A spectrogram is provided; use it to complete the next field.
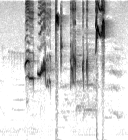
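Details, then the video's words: Song of an orange-headed thrush for training cage birds: warbled whistles followed by sharp, very high clicking notes and short squeaky bursts in a fast, broken sequence. "Suara Bunyi Masteran Anis Kembang"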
